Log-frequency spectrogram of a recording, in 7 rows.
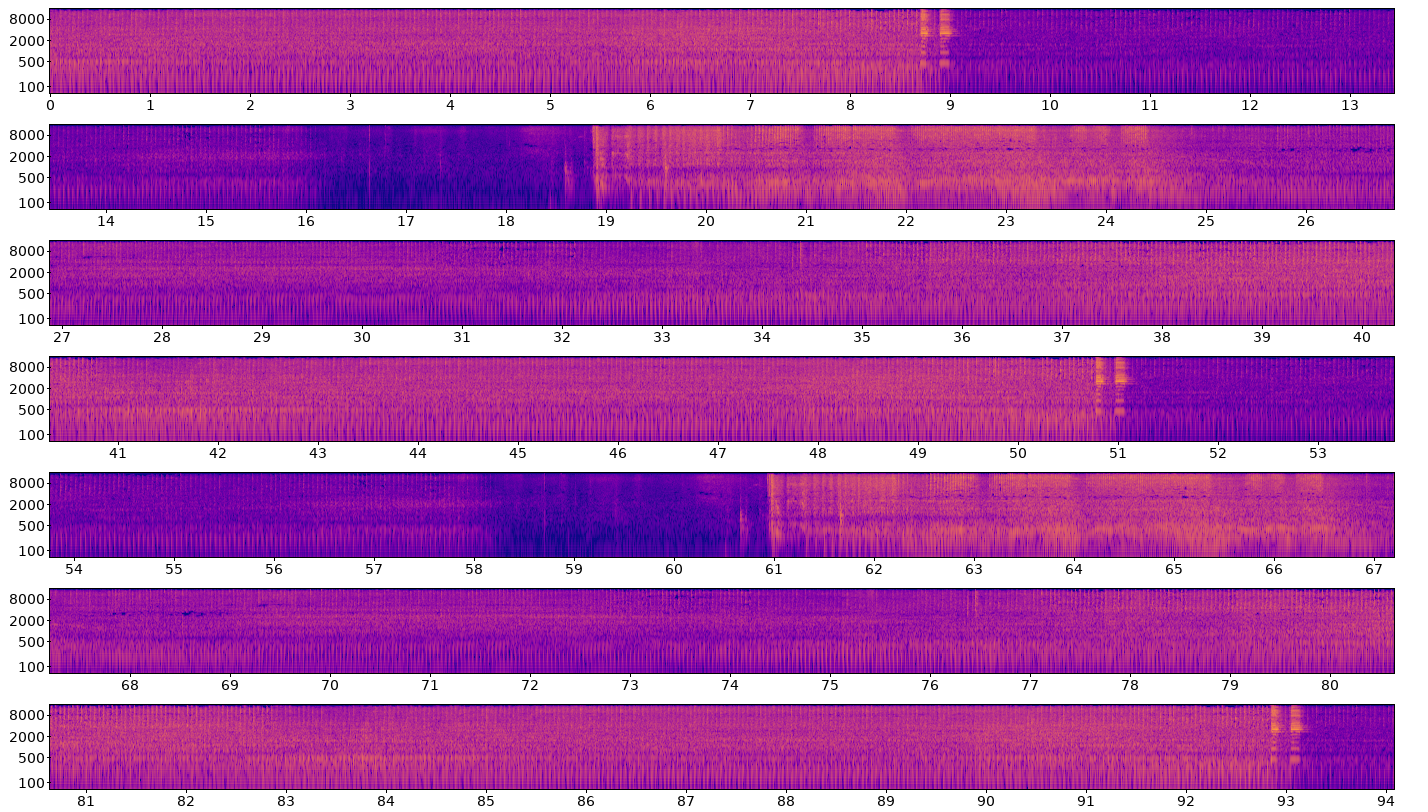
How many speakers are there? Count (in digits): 0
